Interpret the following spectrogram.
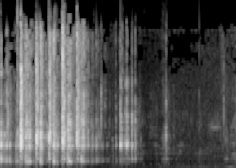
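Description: Large colonoscopy-prep tablets rattling and clicking as they are shaken out of their bottle into a hand: a fast run of clicks for about a second and a half, then a stray click or two.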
